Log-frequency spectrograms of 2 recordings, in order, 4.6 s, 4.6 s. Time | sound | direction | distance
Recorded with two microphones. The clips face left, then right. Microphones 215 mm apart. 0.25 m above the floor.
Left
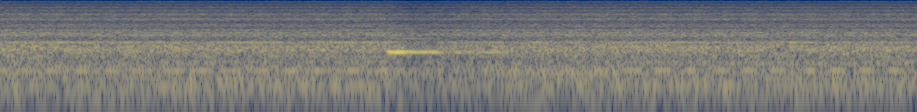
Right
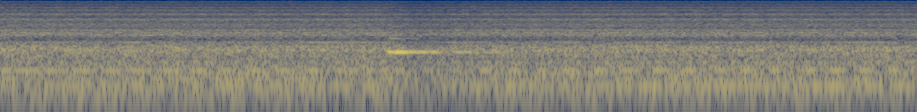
1.9 | dishes clattering | 10° left (ahead or behind) | 2.5 m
